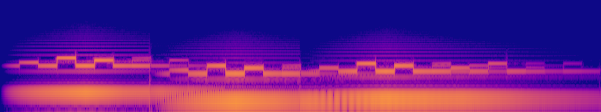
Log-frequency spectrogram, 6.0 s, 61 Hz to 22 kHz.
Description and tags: Sine Melody
Simple Melody made with VSTi. cheers :)
delay, soft, melodic, 80, sinewave, bpm, synth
